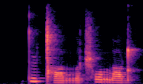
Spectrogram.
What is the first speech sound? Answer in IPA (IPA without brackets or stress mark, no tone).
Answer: t̪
